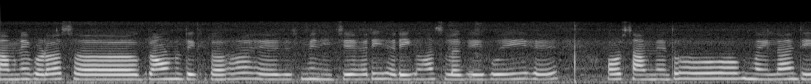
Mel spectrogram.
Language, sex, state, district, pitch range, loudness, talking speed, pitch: Hindi, female, Chandigarh, Chandigarh, 230-250 Hz, -15 LUFS, 150 wpm, 235 Hz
